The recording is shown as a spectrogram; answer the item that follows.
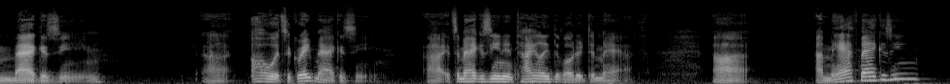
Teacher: So ash tensing would also similarly close the mouth. Raising that where that vowel quality of a goes closer to the realm of eh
